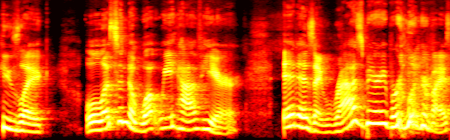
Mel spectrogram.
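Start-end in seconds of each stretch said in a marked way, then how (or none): 1.1-5.6 slow, pitched-up, about-to-prove-you-wrong know-it-all tone. Retelling what Sean said about the beer: imitating Sean's prove-you-wrong voice. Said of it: "he gets the voice that he gets when he's like, "I'm about to prove you wrong."".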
